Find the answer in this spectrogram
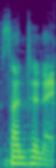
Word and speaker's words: Centineo: And I'm not even trying to Centineo.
